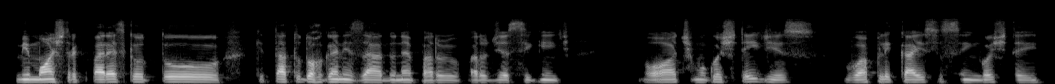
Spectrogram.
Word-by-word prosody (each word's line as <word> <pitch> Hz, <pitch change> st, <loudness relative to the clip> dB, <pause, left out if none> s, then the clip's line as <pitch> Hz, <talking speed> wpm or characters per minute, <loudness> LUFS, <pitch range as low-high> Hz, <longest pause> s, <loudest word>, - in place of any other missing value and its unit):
Me 115 Hz, 0 st, +3 dB
mostra 115 Hz, +1 st, +5 dB
que -, -, -29 dB
parece 120 Hz, +1 st, +6 dB
que 120 Hz, -, -7 dB
eu 120 Hz, -, +2 dB
estou 120 Hz, -, +2 dB, 0.3 s
que -, -, -17 dB
está -, -, +3 dB
tudo -, -, 0 dB
organizado, 110 Hz, -4 st, +2 dB
né, 105 Hz, +1 st, 0 dB
para 95 Hz, 0 st, -3 dB
o 100 Hz, -2 st, -4 dB
para 100 Hz, +1 st, -4 dB
o 100 Hz, -, -4 dB
dia 105 Hz, +3 st, -2 dB
seguinte. 205 Hz, -, -6 dB, 0.7 s
Ótimo, 115 Hz, -1 st, -1 dB
gostei 120 Hz, +4 st, -3 dB
disso. 105 Hz, -2 st, -7 dB, 0.3 s
Vou 105 Hz, 0 st, 0 dB
aplicar 110 Hz, 0 st, +1 dB
isso 110 Hz, +1 st, -7 dB
sim, 210 Hz, -, -5 dB
gostei. 100 Hz, -, -5 dB
115 Hz, 150 wpm, -23 LUFS, 105-120 Hz, 0.7 s, parece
